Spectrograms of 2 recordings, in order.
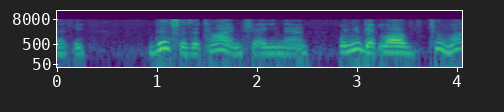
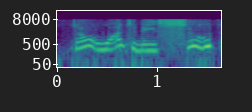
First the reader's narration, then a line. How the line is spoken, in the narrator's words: wailed Button Bright again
